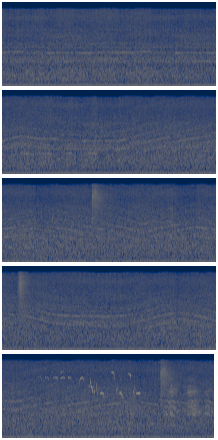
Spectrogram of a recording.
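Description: A tractor engine rumbles steadily, its pitch rising and falling as it revs.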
